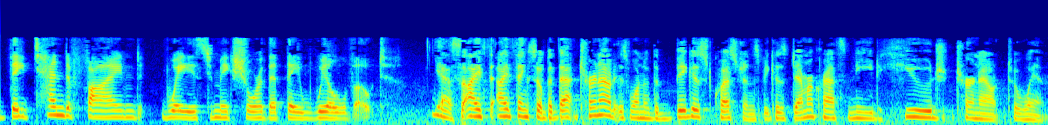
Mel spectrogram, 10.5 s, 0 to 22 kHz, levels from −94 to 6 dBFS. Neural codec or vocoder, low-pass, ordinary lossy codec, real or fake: none; 7.2 kHz; MP3, 32 kbps; real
